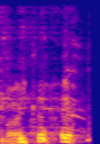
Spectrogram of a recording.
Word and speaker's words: Nikon: Everyone else is pronouncing it wrong, for the record. It's Nikon.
